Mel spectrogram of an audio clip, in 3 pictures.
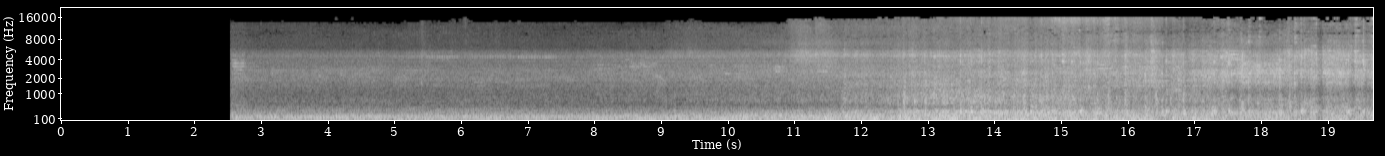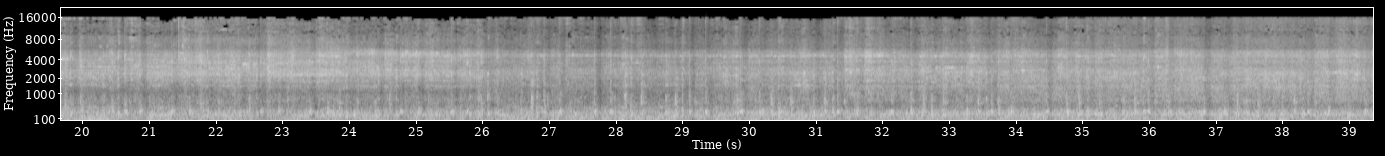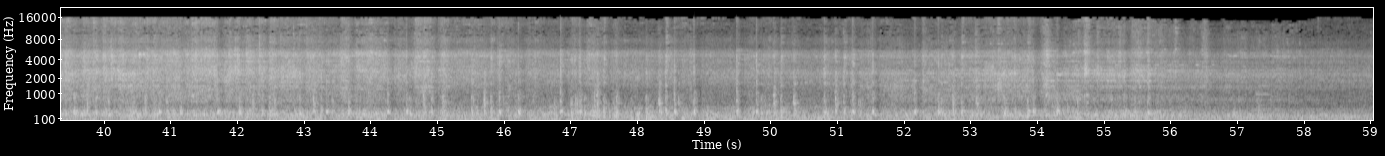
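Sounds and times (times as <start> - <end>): train rumbling past: 2.6 - 59.0.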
